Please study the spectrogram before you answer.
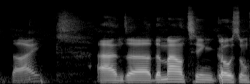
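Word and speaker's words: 大: So there's a mountain in Kyoto called Daimonji, where the actual mountain has so there's a kanji called big, which you pronounce as Dai, and the mountain goes on fire in the shape of that Dai, which is pretty cool.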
